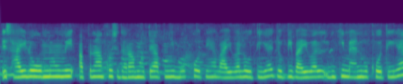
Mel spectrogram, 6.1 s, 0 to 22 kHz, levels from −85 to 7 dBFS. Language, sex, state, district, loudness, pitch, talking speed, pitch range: Hindi, female, Chhattisgarh, Bilaspur, -14 LUFS, 255 Hz, 235 wpm, 250-265 Hz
